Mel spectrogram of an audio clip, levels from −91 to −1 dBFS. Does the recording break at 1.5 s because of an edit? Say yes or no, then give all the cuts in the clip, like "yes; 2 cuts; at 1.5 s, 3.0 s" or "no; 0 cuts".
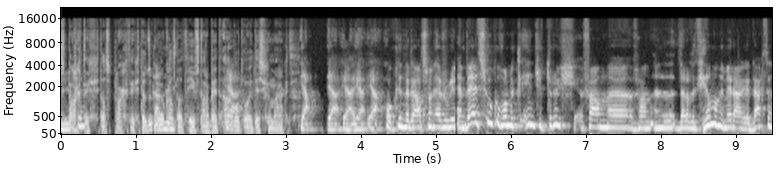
yes; 2 cuts; at 1.5 s, 5.2 s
